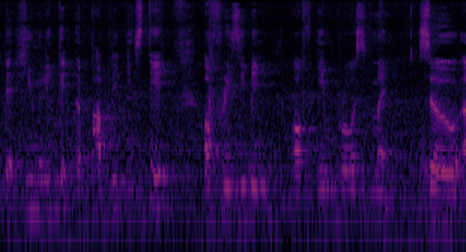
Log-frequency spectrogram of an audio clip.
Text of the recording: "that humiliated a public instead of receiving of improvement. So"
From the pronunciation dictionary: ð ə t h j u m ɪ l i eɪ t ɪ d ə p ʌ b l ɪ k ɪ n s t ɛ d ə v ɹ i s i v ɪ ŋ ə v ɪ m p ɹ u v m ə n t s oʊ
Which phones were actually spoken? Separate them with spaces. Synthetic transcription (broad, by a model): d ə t h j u m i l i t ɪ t ə p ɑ b l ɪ k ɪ n s t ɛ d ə f ɹ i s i b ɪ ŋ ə f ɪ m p ɹ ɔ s m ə n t s oʊ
